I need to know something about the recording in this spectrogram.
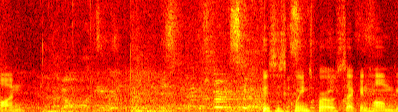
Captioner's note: chattering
